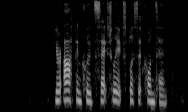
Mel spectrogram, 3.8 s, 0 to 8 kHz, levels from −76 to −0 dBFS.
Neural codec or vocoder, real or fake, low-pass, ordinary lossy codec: none; real; none; none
